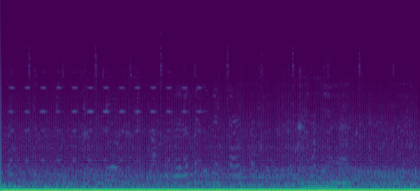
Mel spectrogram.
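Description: Steady low rumble inside a car cabin, with a rapid high electronic beeping that runs for about the first two seconds and then stops.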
